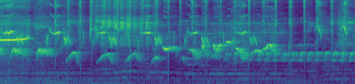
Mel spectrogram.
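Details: Long-tailed shrike (cendet or pentet) in full, rich song packed with varied fill-in phrases: harsh squawky notes, then a series of slurred downward whistles, ending in a fast string of evenly repeated clipped notes.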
